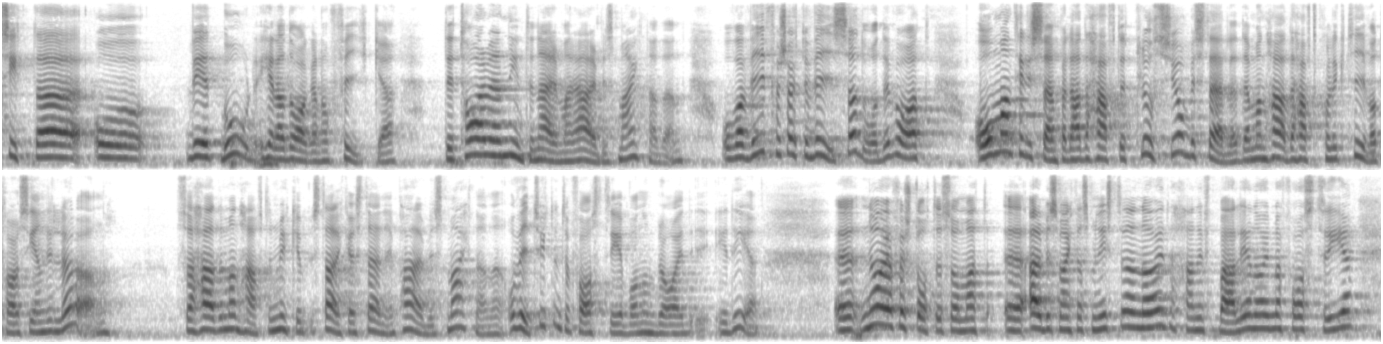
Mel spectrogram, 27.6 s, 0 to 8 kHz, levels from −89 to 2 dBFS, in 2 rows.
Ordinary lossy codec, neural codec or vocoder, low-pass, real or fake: none; none; none; real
